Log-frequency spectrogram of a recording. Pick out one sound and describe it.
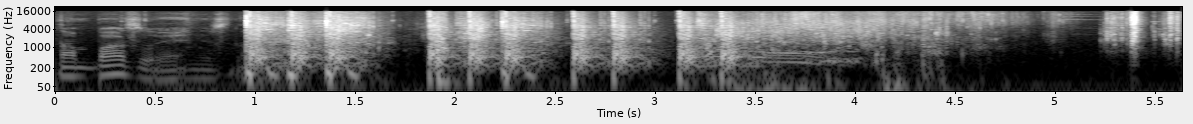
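A weapon fires a rapid burst of blasts.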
